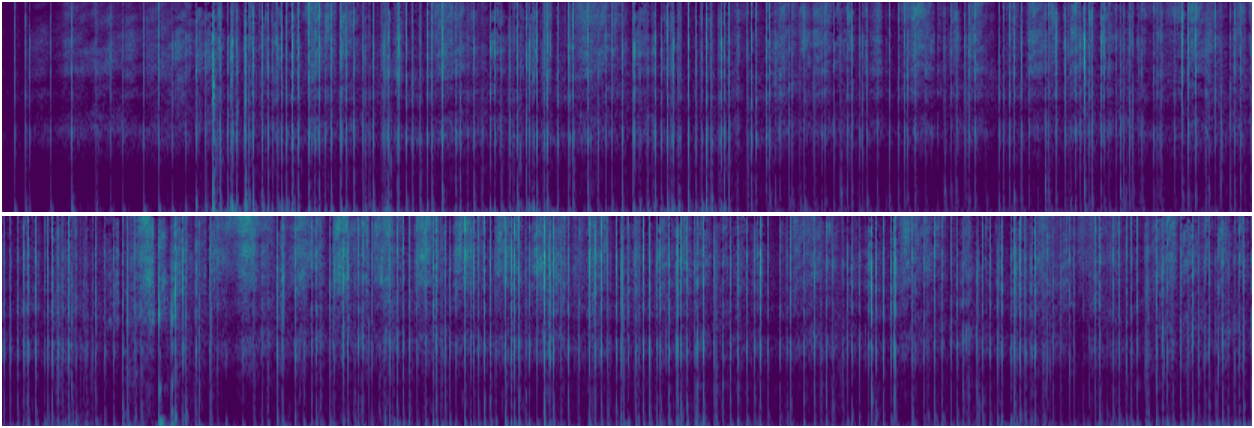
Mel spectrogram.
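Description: Fingers tap rapidly on the softcover book "Overdracht en tegenoverdracht," producing a dense, steady stream of short, dull taps. The taps are heavy in low thuds with a papery, crinkly edge. After a quiet first second the tapping keeps a fairly even level, with a few louder taps along the way.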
